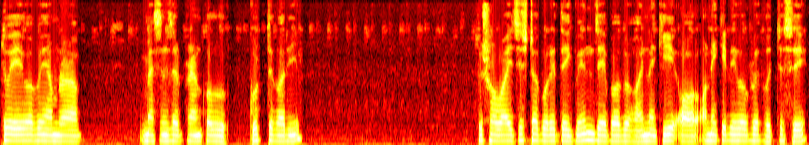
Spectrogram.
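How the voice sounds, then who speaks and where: A man walks through a tutorial one step at a time. His medium-pitched voice stays very even, with little melody. He repeats each step as he moves to the next, and the recording is dry, with no room sound. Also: moderate pace, long pauses, dry recording, rough recording. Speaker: tutorial presenter.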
